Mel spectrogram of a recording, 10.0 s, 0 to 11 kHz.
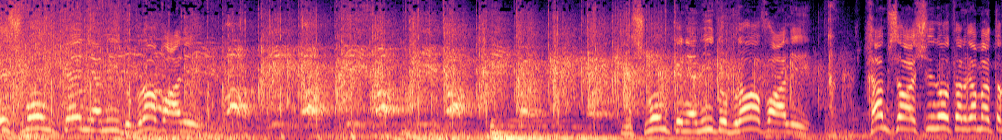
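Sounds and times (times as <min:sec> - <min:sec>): studio audience applauding and cheering: 0:00.0 - 0:09.0.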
